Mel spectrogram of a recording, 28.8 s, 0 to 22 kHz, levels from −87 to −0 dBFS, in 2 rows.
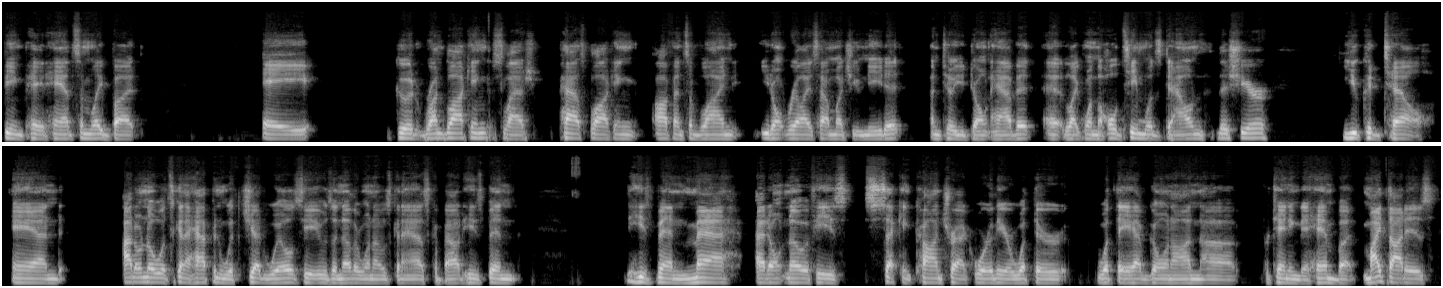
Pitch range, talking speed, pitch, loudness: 110-120 Hz, 185 wpm, 115 Hz, -24 LUFS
